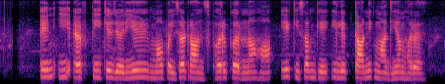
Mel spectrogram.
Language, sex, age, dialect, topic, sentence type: Chhattisgarhi, female, 18-24, Western/Budati/Khatahi, banking, statement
